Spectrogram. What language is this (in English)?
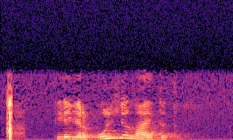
Russian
